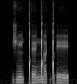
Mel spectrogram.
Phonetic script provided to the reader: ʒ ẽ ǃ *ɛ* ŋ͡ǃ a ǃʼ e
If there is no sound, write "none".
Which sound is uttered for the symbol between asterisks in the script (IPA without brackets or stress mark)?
ɛ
